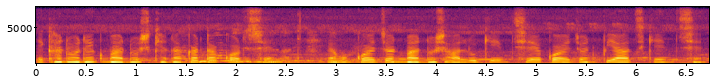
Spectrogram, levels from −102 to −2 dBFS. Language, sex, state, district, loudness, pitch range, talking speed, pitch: Bengali, female, Assam, Hailakandi, -17 LUFS, 190-205 Hz, 115 wpm, 195 Hz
